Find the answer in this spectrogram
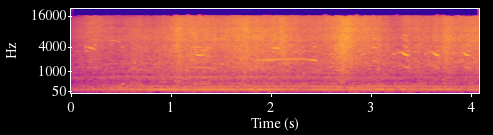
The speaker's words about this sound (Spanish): Una lancha avanza a toda velocidad entre olas e icebergs.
